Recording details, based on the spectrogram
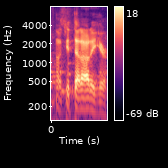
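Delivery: ordinary delivery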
